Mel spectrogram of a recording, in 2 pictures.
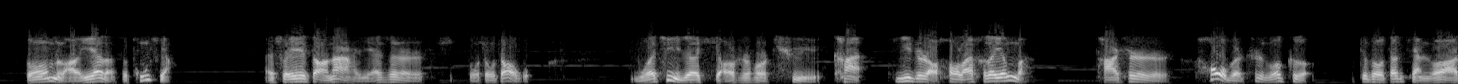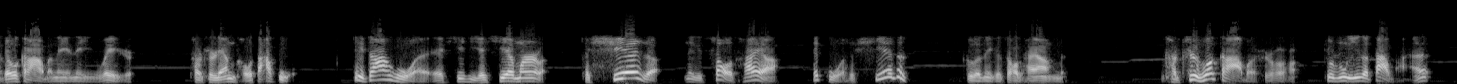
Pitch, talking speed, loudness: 155 Hz, 220 characters per minute, -19 LUFS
